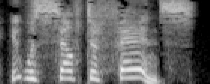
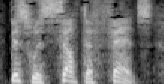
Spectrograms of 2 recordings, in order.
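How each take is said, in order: First: Slow, much higher pleading protest; desperate protest. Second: Said in the usual way. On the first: A narrator's reading. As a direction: beg them to see it was self-defense. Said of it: "he cried".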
